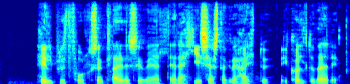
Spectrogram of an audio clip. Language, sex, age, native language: Icelandic, male, 40-49, Icelandic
